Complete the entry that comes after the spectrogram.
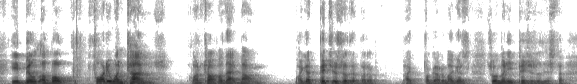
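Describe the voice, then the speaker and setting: The man's pitch is fairly high, his tone dark and mellow, with vocal fry. He keeps a moderate pace. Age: 80s+. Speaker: war veteran. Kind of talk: local history talk to an audience.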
